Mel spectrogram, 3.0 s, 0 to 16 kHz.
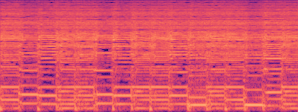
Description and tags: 80 Fowler Gut 04
synth, crushed, guitar, gritar, bit, blazin, distort, variety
